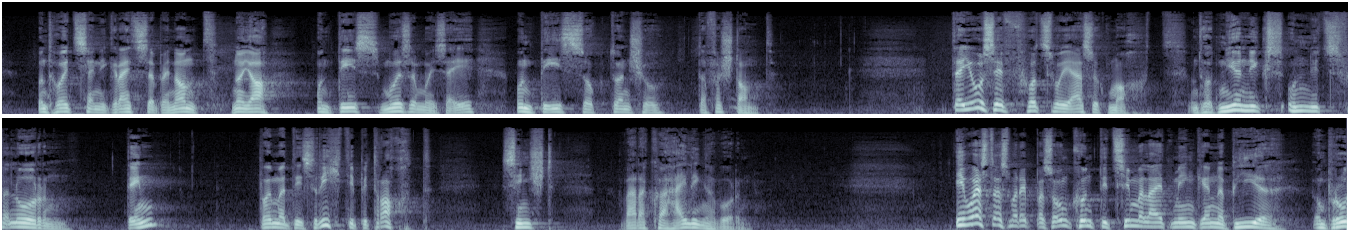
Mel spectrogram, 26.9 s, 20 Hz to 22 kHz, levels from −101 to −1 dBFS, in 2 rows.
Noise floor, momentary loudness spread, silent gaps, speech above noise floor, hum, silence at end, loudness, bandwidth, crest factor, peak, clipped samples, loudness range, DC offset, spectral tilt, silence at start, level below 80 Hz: -60 dBFS; 14 LU; none; 36 dB; none; 0 s; -24 LUFS; 15.5 kHz; 20 dB; -6 dBFS; under 0.1%; 7 LU; under 0.1%; -4.5 dB/octave; 0.4 s; -48 dBFS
